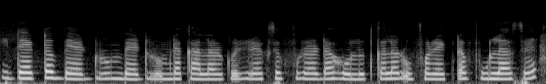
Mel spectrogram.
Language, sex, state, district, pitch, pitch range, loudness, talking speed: Bengali, female, Tripura, West Tripura, 255 Hz, 250-270 Hz, -16 LUFS, 165 wpm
